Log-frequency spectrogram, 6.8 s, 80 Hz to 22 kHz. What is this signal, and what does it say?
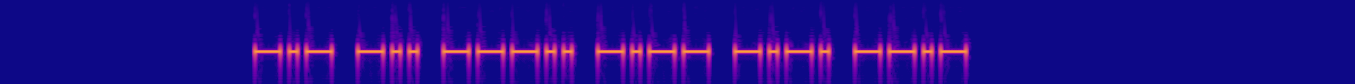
Morse code, heard as a keyed tone, about 28 wpm, 700 Hz. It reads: KD8YCQ
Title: USA Call Signs - 6 Characters - 28wpm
